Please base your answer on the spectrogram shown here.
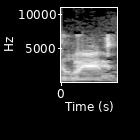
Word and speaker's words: wrath: Right में से WRATH रेत पढ़ेंगे, क्या पढ़ेंगे, रेत, WRIST रिस्ट, ठीक है।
